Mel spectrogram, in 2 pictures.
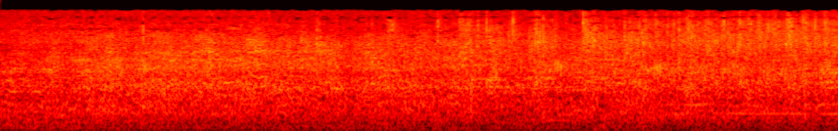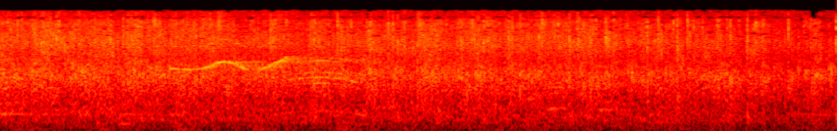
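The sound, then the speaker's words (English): Loud, sustained applause from an audience after a joke about Dean Martin fills the whole stretch, a dense steady clatter of many hands with a few scattered whistles and chuckles mixed in. “I'm not too sure whether you applauded for Dean or we should stone some more embassies.”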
